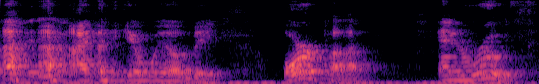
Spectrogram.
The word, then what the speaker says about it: Orpah: say it for me orpah orpah orpa or not oprah that's not okra or orpah can you remember that orpah i think this is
